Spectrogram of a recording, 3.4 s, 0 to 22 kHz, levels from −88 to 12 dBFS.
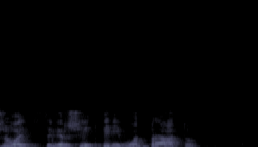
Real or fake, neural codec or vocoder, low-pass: real; none; 5.4 kHz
